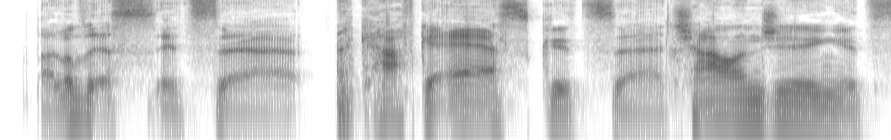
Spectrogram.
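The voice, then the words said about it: Imitates another person's voice. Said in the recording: “your Nicolas Cage impression”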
